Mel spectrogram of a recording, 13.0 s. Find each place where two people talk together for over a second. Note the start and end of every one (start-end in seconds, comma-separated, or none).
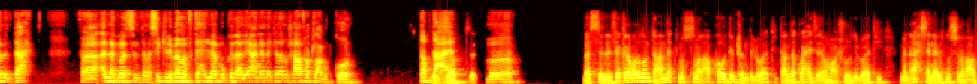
none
